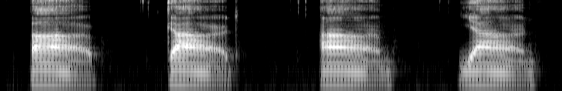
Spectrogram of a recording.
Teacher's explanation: I just said the vowel and made it slightly R colored at the end · arm yarn this is a vow with a low tongue position in Flint's time probably something like low Central ah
